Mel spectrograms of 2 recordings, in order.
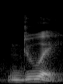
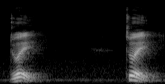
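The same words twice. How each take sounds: First: Dui slowly joined as "doo-ay"; do plus A. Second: Dui quick, loud and falling, as "dway"; reduced oo. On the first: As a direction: stretch Dui into its two sounds. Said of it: "We say do followed by a". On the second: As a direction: punch dui out in one short syllable. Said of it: "Speed up by reducing the oo sound". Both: Shown as a demonstration.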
